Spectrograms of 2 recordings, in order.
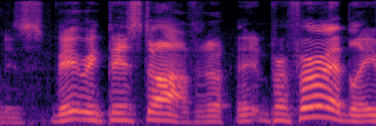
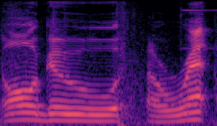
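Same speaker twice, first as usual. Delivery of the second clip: ordinary talk, nothing marked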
